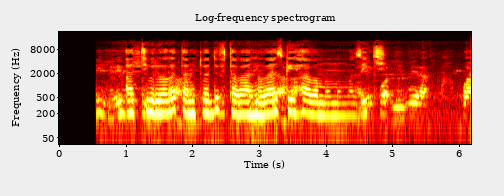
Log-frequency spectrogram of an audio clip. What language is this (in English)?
Kinyarwanda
